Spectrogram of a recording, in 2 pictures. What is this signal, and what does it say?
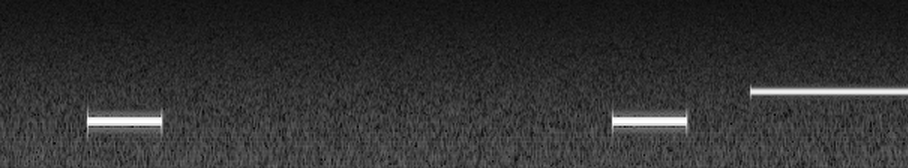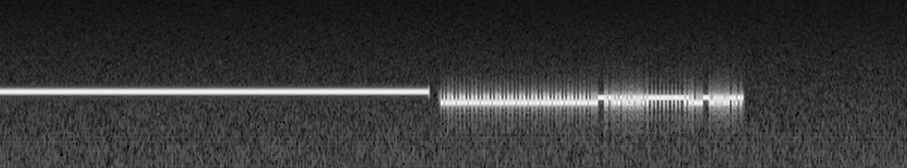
Fax machine handshake, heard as beeps, a long tone and a warble.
